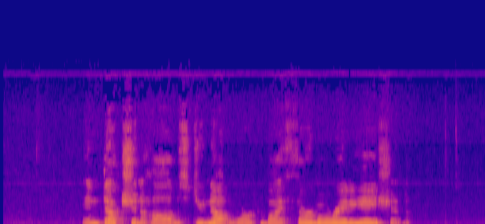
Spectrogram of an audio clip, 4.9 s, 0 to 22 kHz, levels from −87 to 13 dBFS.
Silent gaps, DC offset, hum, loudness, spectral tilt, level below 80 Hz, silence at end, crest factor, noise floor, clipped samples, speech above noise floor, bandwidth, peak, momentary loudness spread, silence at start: none; under 0.1%; none; -24 LUFS; -5.5 dB/octave; -60 dBFS; 0.75 s; 18 dB; -59 dBFS; under 0.1%; 35 dB; 15.5 kHz; -8 dBFS; 9 LU; 0.8 s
